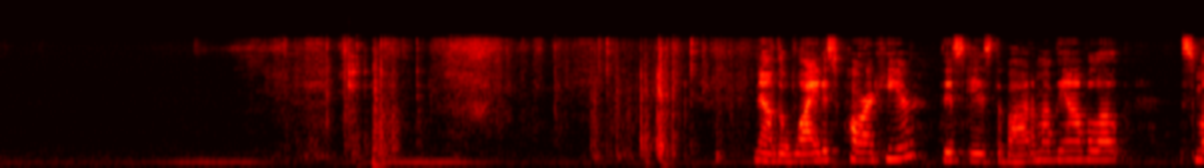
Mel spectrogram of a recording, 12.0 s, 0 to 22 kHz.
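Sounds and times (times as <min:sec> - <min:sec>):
paper sliding and rustling: 0:02.4 - 0:07.6.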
